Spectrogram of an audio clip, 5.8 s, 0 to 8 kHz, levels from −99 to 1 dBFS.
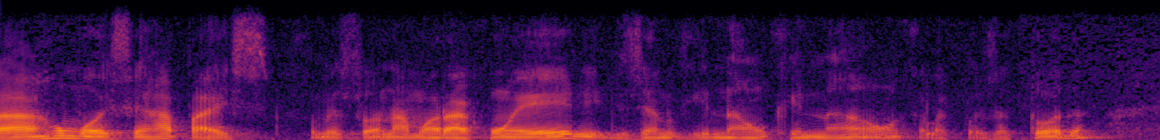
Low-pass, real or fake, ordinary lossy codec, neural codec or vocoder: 7.2 kHz; real; Opus, 32 kbps; none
